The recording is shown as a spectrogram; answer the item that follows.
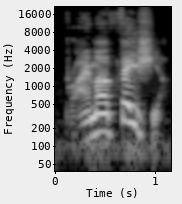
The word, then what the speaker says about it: prima facie: comment primation normally pronounced prima with a long i as in pi followed by a short a and then fascia with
